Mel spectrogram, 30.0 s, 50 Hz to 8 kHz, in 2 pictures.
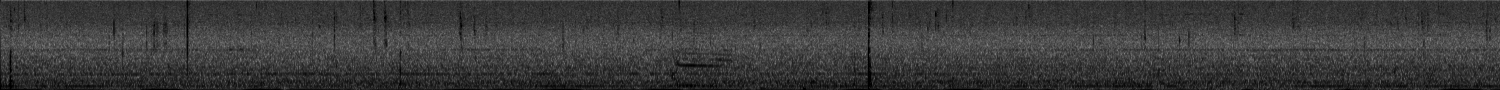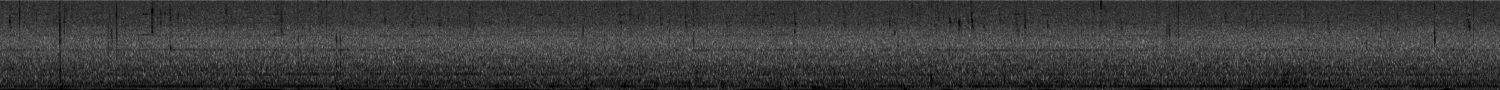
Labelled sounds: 6.7	7.3	killer whale, southern resident, J pod, call S04, 0.62 to 2.9 kHz

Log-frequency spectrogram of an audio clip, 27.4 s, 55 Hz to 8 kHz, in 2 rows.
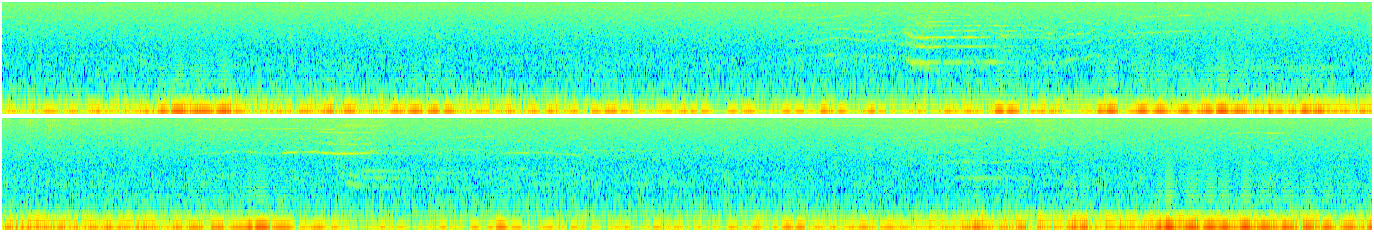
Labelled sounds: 8.2	9.8	killer whale, Bigg's (transient), 1.0 to 5.1 kHz
11.3	11.9	killer whale, Bigg's (transient), 1.9 to 4.4 kHz
15.6	17.4	killer whale, Bigg's (transient), 1.6 to 5.0 kHz
18.7	19.5	killer whale, Bigg's (transient), 1.4 to 1.7 kHz
22.0	22.5	killer whale, Bigg's (transient), 5.5 to 5.7 kHz
26.3	26.6	killer whale, Bigg's (transient), 3.9 to 4.1 kHz

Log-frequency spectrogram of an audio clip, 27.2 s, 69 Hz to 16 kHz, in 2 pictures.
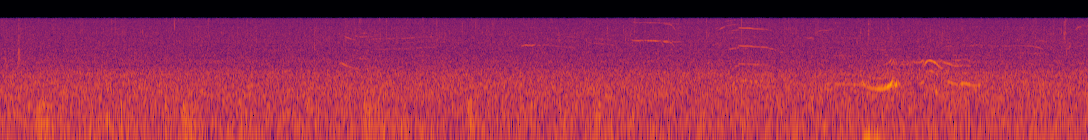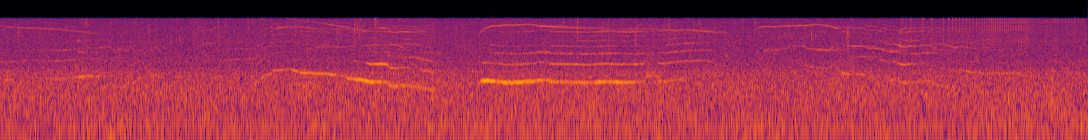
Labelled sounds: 4.2	4.5	killer whale, Bigg's (transient), 1.1 to 1.4 kHz
7.4	8.6	killer whale, Bigg's (transient), 2.8 to 6.7 kHz
9.2	9.8	killer whale, Bigg's (transient), 2.2 to 5.4 kHz
11.3	12.1	killer whale, Bigg's (transient), 1.1 to 1.6 kHz
13.7	15.0	killer whale, Bigg's (transient), 0.78 to 5.6 kHz
16.1	19.1	killer whale, Bigg's (transient), 0.78 to 8.0 kHz
19.6	22.7	killer whale, Bigg's (transient), 1.2 to 6.2 kHz
23.1	25.8	killer whale, Bigg's (transient), 1.2 to 6.2 kHz

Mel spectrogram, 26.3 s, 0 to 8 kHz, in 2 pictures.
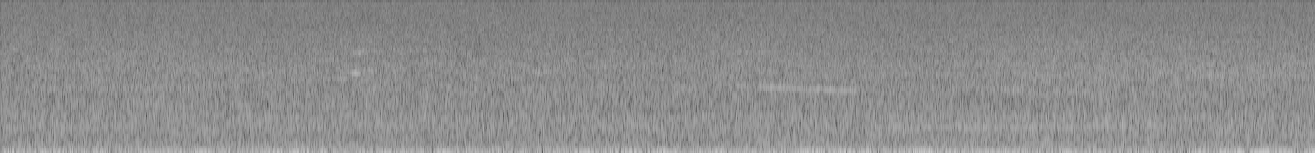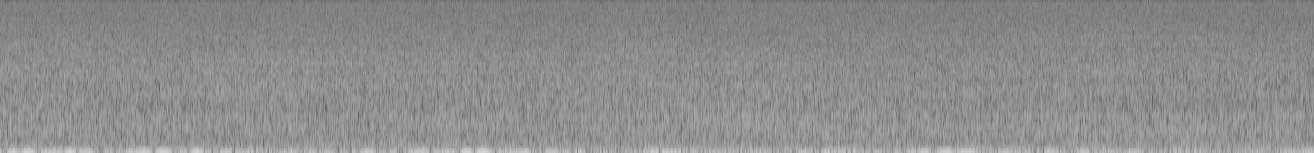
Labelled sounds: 7.6	8.2	humpback whale, 1.2 to 1.4 kHz

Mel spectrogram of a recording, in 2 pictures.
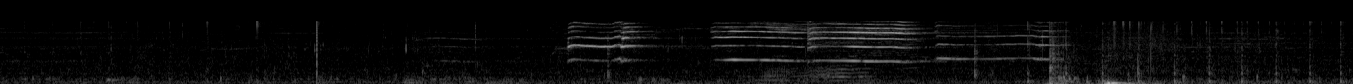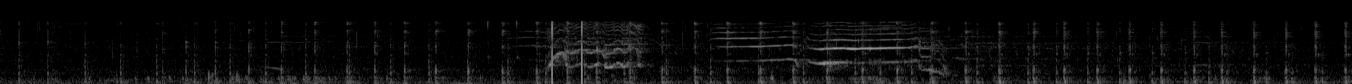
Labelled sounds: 1.8	3.5	killer whale, southern resident, 1.6 to 8.0 kHz
4.0	10.8	killer whale, southern resident, 0 to 8.0 kHz
11.6	17.7	killer whale, southern resident, 0 to 8.0 kHz
18.3	20.1	killer whale, southern resident, call S10, 0 to 8.0 kHz
20.5	23.4	killer whale, southern resident, 0.17 to 8.0 kHz
25.2	25.9	killer whale, southern resident, 0.89 to 6.9 kHz

